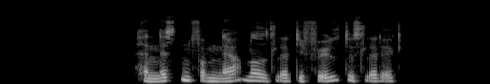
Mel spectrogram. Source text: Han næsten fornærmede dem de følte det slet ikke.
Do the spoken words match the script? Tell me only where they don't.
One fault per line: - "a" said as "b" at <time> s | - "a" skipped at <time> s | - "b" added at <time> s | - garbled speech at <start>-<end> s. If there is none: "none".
- "dem" said as "slet" at 2.7 s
